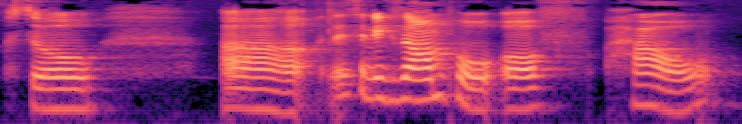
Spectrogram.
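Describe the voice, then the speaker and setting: This is a woman from India with a slightly low voice, streaming a casual spiritual teaching. She talks reflectively and repeats words as she thinks. Frequent ums and small restarts keep it loose and conversational. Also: slow pace. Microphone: phone or webcam on a live video stream.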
